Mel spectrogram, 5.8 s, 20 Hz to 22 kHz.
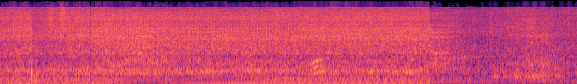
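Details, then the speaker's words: Crashed BMW M4 being rebuilt, engine running with a steady, even idle hum and no knocks or misses before revs settle lower, though oil leaks near the cooler area: normal running. "Yep. That runs good, man. It does run good."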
